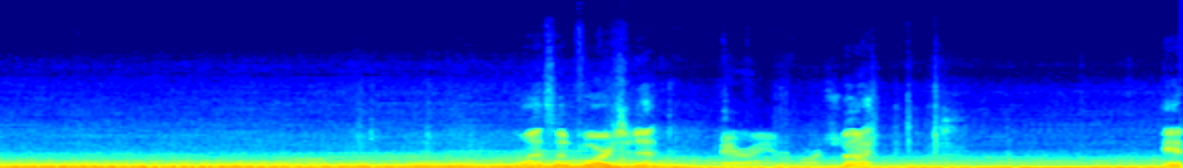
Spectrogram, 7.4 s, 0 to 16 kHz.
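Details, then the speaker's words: Audi R8 with new Capristo exhaust and headers, exhaust manifold leak already fixed: steady low moan under the idle rumble persists unchanged; cause not found. "You saw an issue, we fixed it. Unfortunately, it's not the moan. The moan will not leave."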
